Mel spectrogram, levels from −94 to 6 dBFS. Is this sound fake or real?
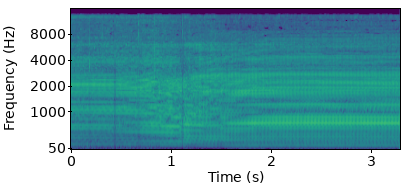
real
